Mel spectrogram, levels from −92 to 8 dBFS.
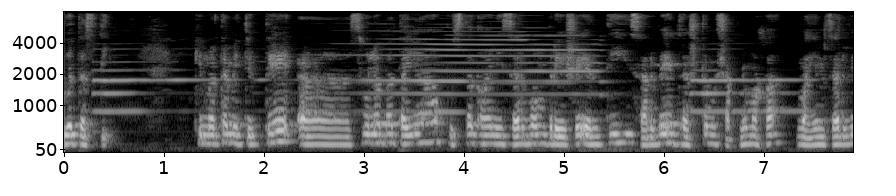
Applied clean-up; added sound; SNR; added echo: classical method WPE with log-MMSE.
